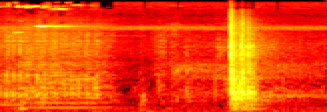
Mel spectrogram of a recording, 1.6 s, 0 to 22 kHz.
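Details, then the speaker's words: Nearly new Surron electric bike with 165 miles, riding: brief high steady squeak then a short rough scrape as the rear brake rotor rubs the pads in a tight fit. "That is this back brakes. And the bike is still pretty new. So it is tight fit there."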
